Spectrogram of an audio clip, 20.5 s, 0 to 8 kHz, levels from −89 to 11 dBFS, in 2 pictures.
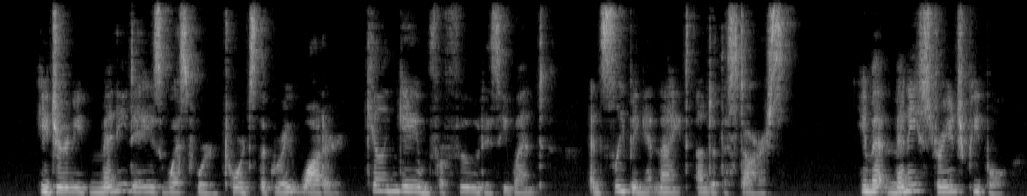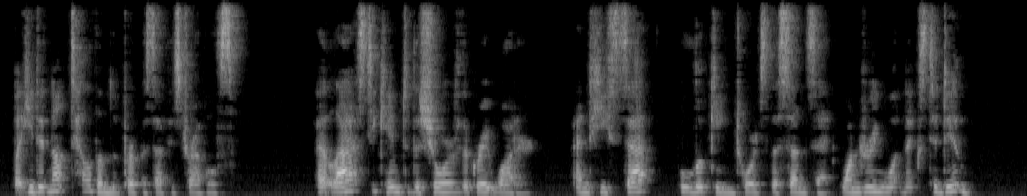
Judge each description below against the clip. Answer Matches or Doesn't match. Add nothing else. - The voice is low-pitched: Doesn't match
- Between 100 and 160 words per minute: Doesn't match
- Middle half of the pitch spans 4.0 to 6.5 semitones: Doesn't match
